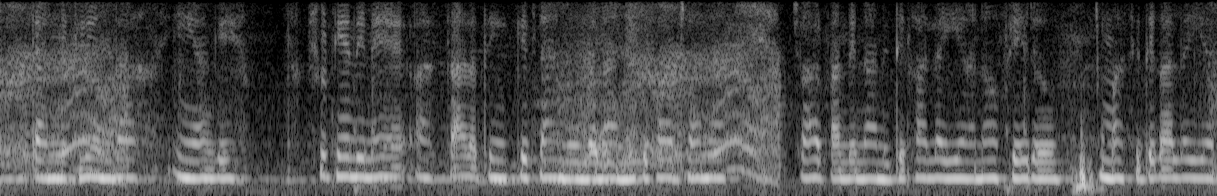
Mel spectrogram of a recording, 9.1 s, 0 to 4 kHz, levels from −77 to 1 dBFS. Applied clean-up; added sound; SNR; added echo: none; Zipper (clothing); 12 dB; none.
